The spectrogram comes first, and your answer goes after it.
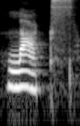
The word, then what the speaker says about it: Lachs: Wenn nach dem CH ein S kommt, passiert etwas Wichtiges. Das CH spricht man dann nicht mehr wie gewohnt, stattdessen klingt es wie X. X.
